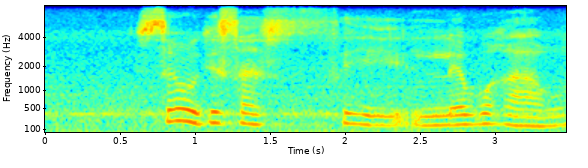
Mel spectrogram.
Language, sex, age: Northern Sotho, female, 23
